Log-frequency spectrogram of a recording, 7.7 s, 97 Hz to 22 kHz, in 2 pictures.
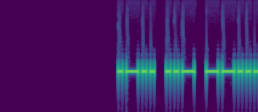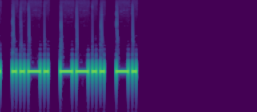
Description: Morse code, heard as a keyed tone, about 20 wpm, 700 Hz. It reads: LU7FZN
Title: DXCC-100 Call Signs - 6 Characters - Repeated 2x - 20wpm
